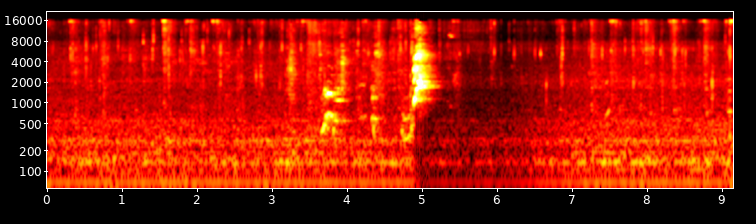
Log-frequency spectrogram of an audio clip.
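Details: A female Lhasa Apso indoors gives two short, sharp barks over a steady hum.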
